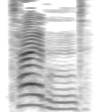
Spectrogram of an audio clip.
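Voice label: "tightened", British English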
